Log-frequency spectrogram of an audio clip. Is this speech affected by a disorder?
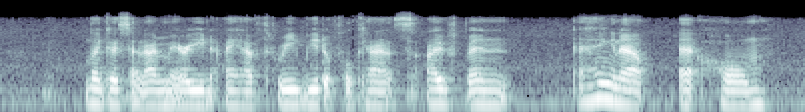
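Yes: cerebral palsy.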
